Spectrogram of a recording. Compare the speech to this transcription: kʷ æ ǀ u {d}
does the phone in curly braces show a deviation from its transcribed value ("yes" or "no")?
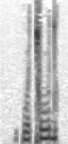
no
